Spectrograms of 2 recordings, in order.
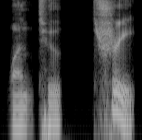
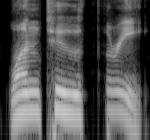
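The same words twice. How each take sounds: First: Three begins with a 't' sound, like tree. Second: Three begins with a 'th' sound. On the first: The speaker calls it right. "they they pronounce three as tree" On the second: The speaker calls it wrong.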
